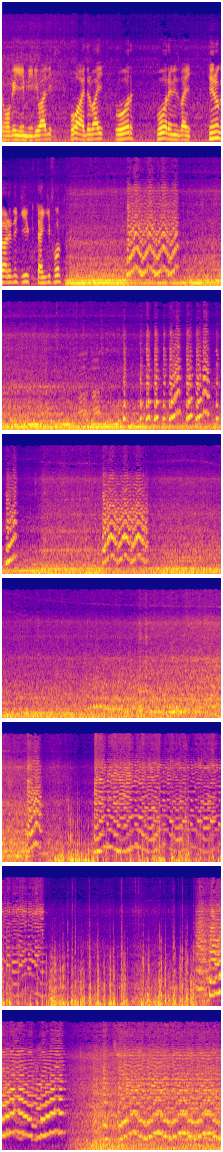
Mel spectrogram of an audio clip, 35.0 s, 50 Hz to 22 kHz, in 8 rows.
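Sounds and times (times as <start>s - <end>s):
truck engine droning: 0.0s - 35.0s
warbling trilling horn: 6.8s - 8.0s, 11.1s - 13.6s, 15.1s - 16.2s, 22.2s - 22.9s, 32.6s - 35.0s.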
